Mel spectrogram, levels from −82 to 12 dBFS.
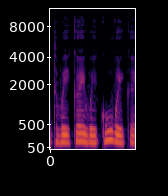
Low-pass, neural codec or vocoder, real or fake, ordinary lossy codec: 10.8 kHz; vocoder, 24 kHz, 100 mel bands, Vocos; fake; AAC, 48 kbps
